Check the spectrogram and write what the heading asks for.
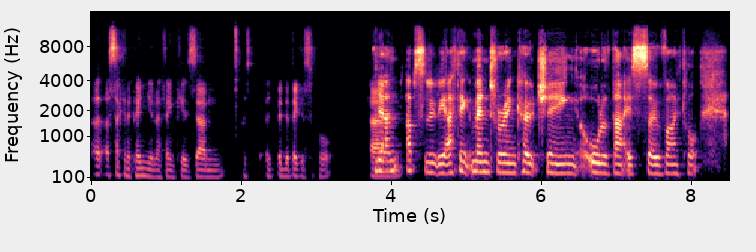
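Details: Adult speakers in conversation; typical speech.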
